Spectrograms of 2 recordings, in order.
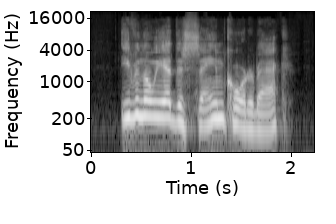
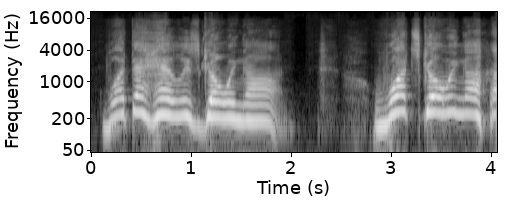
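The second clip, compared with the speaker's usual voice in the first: slow, louder, higher mock Trump yell; Donald Trump screaming; 6 semitones higher, 4 dB louder, slower than usual. Host mimics Trump clip mocking panicking fans, slow loud yell. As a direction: drag out a hammed-up Trump rant. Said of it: "a montage of Donald Trump screaming".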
